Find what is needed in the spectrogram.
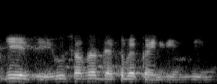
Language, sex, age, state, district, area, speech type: Maithili, male, 18-30, Bihar, Sitamarhi, rural, conversation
